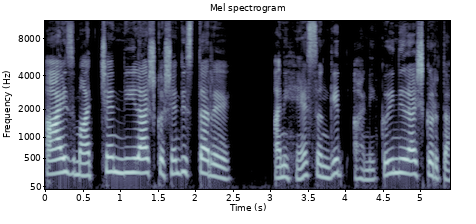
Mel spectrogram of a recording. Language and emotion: Goan Konkani, sad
